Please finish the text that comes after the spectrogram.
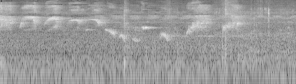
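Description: A songbird sings loud, varied whistles and sweeping chirps, a white-rumped shama trilling clearly and alone.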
